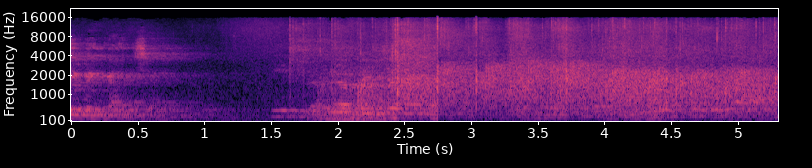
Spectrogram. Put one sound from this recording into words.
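An elderly man speaks into a microphone, heard through a loudspeaker in an echoing room.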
